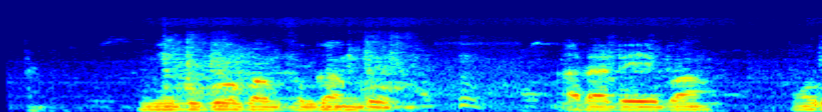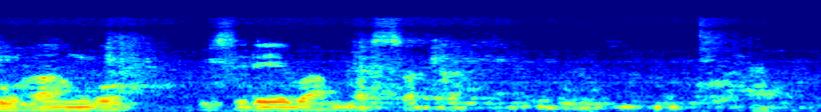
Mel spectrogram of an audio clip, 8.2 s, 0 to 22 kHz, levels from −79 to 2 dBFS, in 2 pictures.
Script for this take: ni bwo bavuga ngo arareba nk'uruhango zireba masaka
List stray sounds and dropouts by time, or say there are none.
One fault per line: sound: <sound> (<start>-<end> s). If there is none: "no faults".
sound: laugh (2.3-2.5 s)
